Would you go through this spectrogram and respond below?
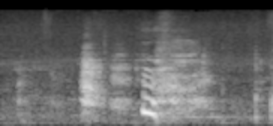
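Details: Key the Husky, indoors, vocalizing to ask for more churros after his first taste: a short huff followed by a whiny, sliding moan, then a faint murmur at the end.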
